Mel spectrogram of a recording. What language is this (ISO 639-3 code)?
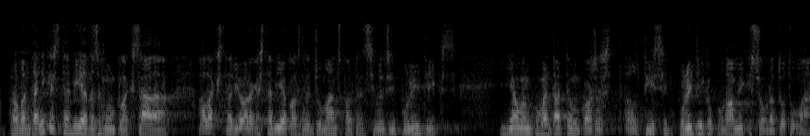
cat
